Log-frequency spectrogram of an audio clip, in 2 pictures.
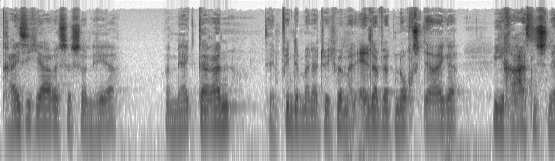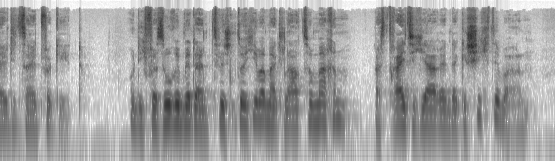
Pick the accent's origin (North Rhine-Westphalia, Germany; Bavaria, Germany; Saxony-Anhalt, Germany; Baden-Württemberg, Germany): Baden-Württemberg, Germany; Hornberg; Ich meine, ich bin in Hornberg im Schwarzwald aufgewachsen, aus kleinbürgerlichen Verhältnissen.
